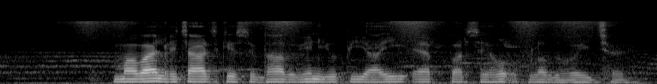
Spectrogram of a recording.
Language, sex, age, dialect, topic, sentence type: Maithili, male, 18-24, Eastern / Thethi, banking, statement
